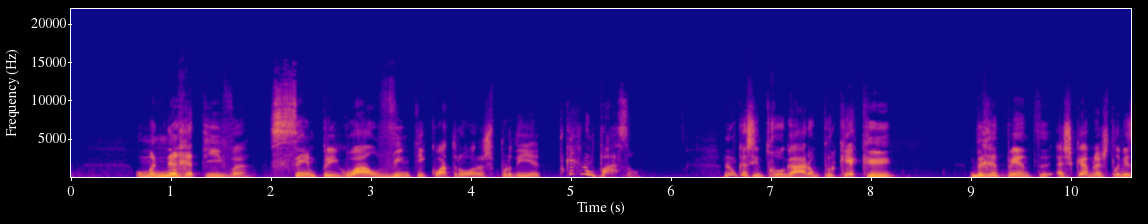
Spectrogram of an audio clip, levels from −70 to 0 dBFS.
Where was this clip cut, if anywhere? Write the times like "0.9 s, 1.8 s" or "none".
1.9 s, 4.7 s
